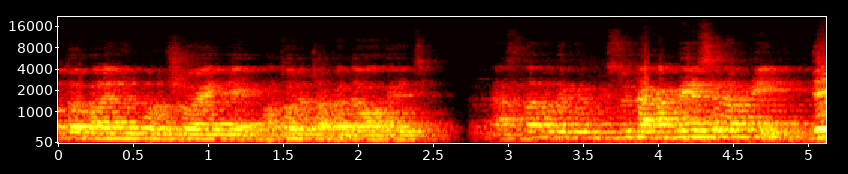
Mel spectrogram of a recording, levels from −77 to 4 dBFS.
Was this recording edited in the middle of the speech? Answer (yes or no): yes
